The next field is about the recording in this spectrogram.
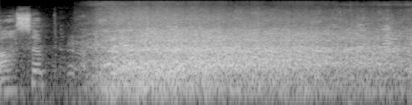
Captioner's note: audience laughing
